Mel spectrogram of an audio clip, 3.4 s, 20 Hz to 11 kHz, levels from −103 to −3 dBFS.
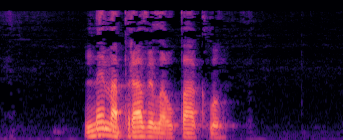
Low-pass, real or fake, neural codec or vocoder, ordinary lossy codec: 9.9 kHz; real; none; MP3, 32 kbps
